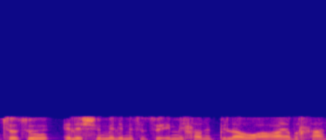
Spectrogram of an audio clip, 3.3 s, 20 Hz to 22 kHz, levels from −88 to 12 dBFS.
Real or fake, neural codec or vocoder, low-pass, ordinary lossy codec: real; none; 3.6 kHz; MP3, 32 kbps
